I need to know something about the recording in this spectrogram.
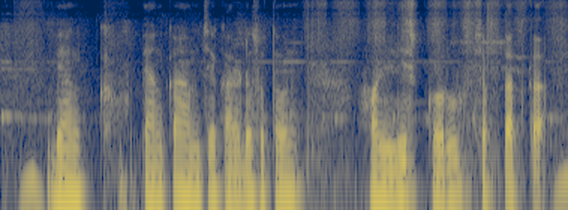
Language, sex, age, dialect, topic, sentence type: Marathi, male, 18-24, Varhadi, banking, statement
